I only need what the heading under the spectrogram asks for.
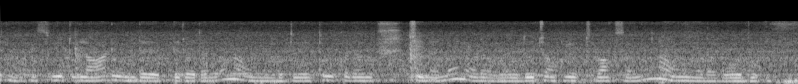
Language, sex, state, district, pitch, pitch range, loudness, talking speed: Kannada, female, Karnataka, Belgaum, 165 Hz, 160-185 Hz, -15 LUFS, 105 wpm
